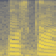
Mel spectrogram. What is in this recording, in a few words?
"poskaart", Afrikaans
